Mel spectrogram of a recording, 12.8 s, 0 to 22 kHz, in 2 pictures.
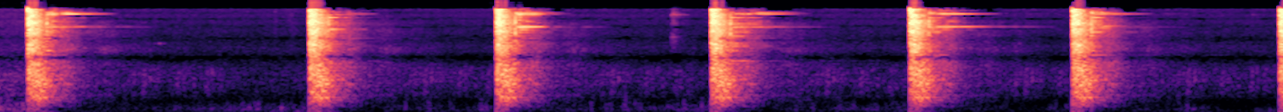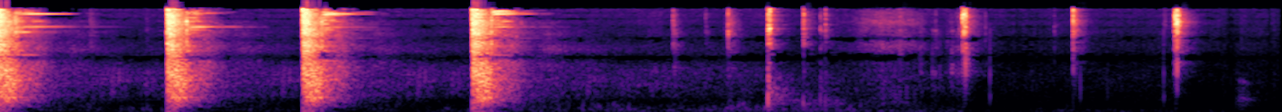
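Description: Ruger SR22 .22 pistol fired at steel targets outdoors: ten evenly spaced sharp shots, each ringing with a metallic clang, then a few fainter, sparser clicks and pings toward the end.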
